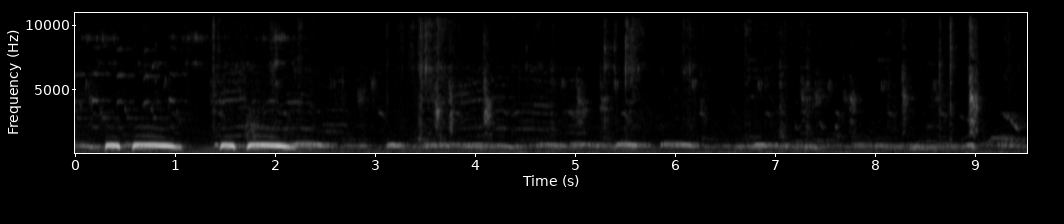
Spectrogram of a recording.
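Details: Two loud pairs of low, hollow dove coos near the start, each a short note then a longer one, followed by a long stretch of softer distant cooing and faint chirps, recorded during bird trapping.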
